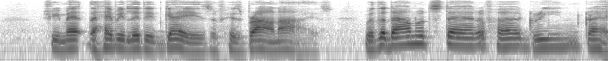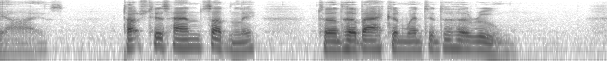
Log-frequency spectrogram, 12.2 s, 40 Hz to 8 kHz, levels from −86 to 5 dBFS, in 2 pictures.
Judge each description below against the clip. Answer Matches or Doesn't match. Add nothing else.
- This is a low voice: Matches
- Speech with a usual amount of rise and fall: Matches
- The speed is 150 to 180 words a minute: Matches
